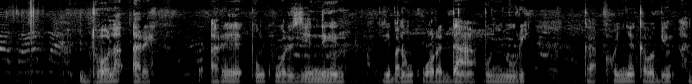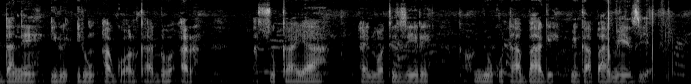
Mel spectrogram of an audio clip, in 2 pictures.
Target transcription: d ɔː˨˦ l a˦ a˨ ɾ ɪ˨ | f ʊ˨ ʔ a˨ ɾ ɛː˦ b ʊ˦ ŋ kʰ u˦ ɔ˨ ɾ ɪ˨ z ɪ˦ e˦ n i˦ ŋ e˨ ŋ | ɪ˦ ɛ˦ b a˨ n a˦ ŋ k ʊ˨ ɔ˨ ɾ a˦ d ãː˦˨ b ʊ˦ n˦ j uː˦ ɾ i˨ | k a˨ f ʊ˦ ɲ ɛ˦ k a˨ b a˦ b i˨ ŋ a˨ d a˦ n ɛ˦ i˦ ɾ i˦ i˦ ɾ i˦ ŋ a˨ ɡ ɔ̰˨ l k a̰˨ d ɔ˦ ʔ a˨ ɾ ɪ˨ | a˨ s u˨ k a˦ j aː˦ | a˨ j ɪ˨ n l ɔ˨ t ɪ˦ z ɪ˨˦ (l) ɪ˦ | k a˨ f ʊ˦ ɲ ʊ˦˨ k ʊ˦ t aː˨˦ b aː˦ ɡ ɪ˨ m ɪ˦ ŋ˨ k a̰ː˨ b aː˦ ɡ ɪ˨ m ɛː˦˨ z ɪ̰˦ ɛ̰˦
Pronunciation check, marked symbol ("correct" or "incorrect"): incorrect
